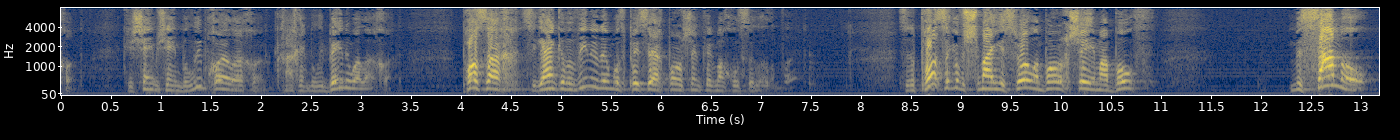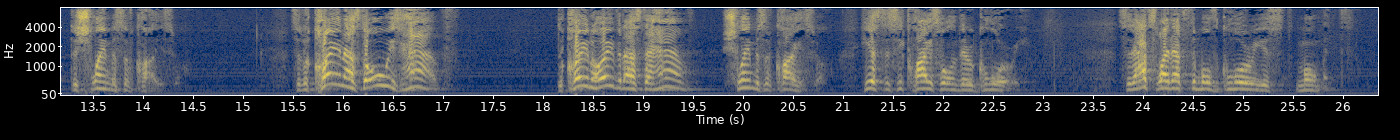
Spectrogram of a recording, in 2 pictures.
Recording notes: Shiur recorded in Yeshivas Ohr Reuven, Monsey NY.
